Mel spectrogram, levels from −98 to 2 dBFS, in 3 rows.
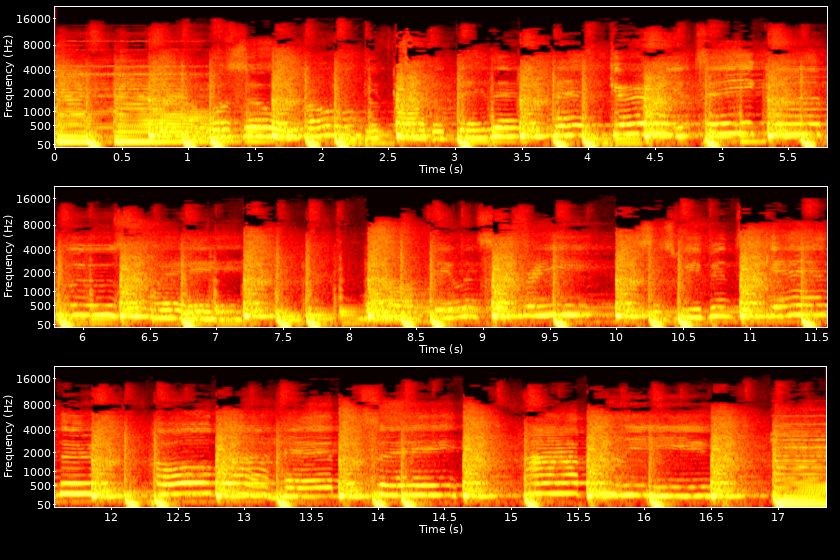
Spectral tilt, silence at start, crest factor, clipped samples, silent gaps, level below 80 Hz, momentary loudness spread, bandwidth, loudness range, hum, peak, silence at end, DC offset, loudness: -6 dB/octave; 0 s; 16 dB; under 0.1%; none; -22 dBFS; 4 LU; 14.5 kHz; 1 LU; none; 0 dBFS; 0 s; under 0.1%; -16 LUFS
